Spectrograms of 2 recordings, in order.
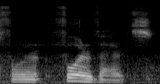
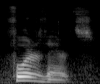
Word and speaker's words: Vorwärts: I think it's Vorwärts. I'm going to say that's how you pronounce that. You know the thing. But I'm trying to master my German pronunciation. Anyway, Vorwärts.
